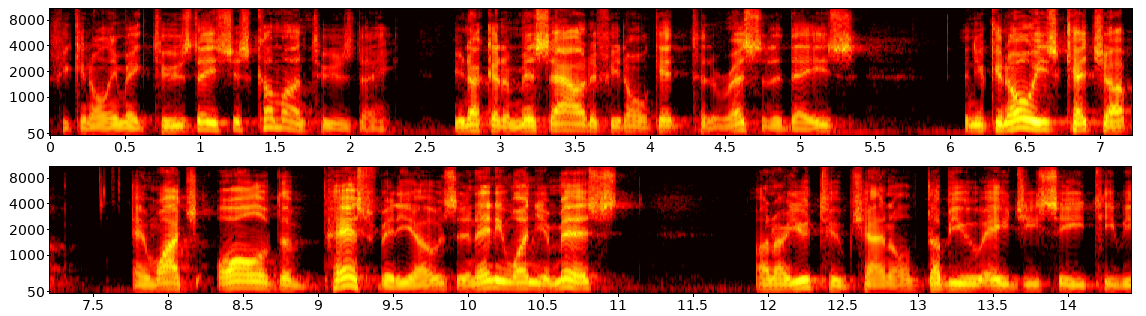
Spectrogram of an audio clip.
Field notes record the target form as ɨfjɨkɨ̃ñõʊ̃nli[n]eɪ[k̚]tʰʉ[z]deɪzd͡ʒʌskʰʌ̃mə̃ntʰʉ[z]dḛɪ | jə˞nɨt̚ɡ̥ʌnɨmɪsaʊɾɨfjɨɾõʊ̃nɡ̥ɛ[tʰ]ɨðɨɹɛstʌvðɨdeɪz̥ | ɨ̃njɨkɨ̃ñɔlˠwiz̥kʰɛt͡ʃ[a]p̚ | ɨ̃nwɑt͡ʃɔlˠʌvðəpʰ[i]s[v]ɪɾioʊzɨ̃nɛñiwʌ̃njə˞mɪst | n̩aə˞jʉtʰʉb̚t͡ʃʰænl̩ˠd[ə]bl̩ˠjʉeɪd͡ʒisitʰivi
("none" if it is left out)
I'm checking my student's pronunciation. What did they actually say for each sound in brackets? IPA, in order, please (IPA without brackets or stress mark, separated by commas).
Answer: m, k̚, z, z, tʰ, ʌ, æ, v, ʌ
